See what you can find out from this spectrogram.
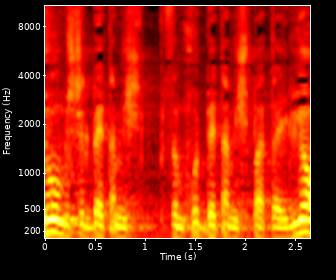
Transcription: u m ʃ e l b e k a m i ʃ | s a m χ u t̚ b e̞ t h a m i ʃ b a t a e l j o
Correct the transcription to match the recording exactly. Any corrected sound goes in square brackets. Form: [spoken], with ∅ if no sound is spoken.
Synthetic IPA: u m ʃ e l b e [t] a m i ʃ | s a m χ u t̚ b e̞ t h a m i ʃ [p] a t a e l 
